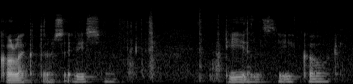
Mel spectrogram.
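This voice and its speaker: Soft-spoken and fairly slow, a woman talks against noticeable background noise. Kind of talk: unboxing video.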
